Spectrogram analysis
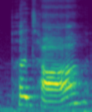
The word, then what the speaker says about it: Ptah: Ptah is how you pronunciate it, okay?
